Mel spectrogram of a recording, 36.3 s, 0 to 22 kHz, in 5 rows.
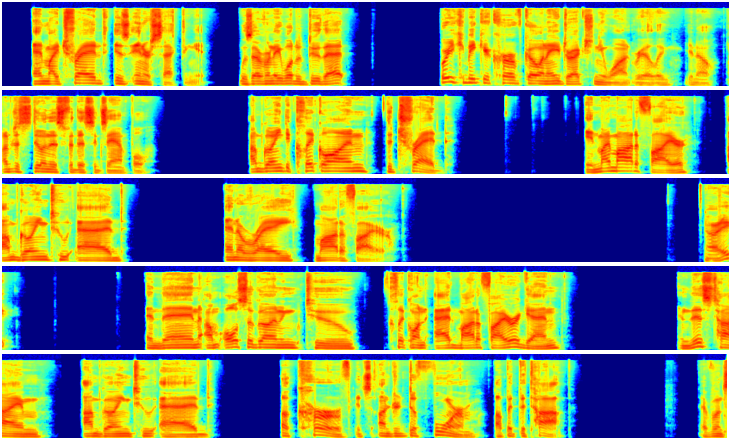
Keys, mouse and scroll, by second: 9.2 middle click, 10.1 click, 13.8-18.3 drag, 27.0-36.3 drag.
